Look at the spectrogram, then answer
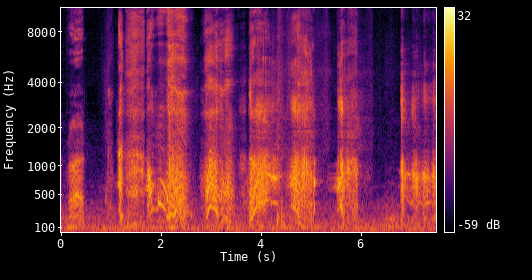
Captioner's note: max coughs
